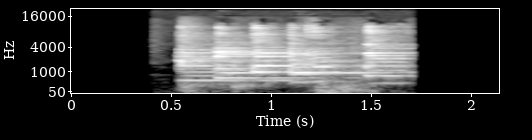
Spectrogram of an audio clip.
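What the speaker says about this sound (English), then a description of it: "The welcome tone." Samsung Galaxy S10 5G welcome tone playing after a One UI 8 ArtisanROM custom ROM install: a bright, layered electronic chime melody of a few quick notes, lasting just over a second, clear and alone.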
